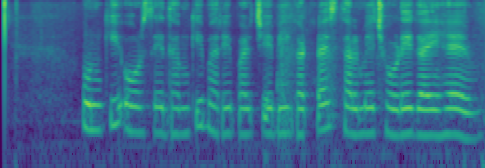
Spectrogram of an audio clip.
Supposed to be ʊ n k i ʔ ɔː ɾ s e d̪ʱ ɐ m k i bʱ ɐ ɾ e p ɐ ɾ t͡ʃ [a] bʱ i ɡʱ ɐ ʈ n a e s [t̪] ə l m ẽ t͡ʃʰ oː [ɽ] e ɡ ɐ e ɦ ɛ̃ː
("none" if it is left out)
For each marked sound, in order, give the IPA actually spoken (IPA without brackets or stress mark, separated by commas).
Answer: e, t̪ʰ, ɽ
